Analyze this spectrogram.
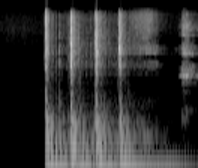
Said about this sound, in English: I'm guessing that was more banging on the head because it's the only logical... No, that was typing.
